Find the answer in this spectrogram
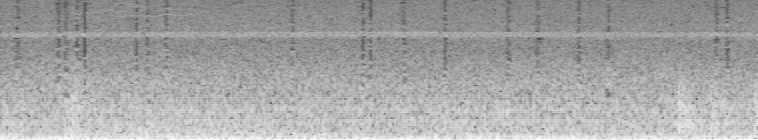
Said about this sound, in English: or even right now, if you stop, and you close your eyes, and you listen, and you hear the rain outside. Just hear the rain.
